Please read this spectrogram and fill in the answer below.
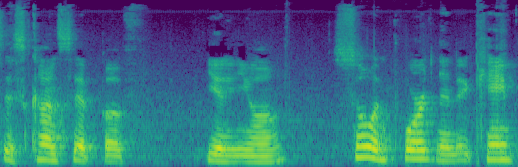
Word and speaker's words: Yang: So the a I don't know why they spell it with an a but here in Taiwan we would pronounce that yong.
